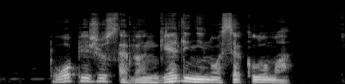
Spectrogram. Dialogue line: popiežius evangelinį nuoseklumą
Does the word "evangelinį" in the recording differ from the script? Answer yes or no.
no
